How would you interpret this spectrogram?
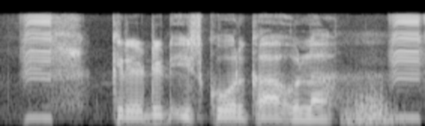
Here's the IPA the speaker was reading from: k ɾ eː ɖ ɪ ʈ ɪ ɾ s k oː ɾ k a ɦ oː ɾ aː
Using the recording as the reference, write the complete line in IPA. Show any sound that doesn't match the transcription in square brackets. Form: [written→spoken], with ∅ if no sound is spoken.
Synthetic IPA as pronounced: k ɾ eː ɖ ɪ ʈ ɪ [ɾ→∅] s k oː ɾ k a ɦ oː [ɾ→l] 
